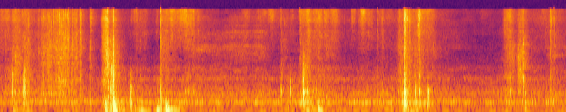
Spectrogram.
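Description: A paperback book being handled: soft rustles of paper and cover with a few short, sharp taps spread through.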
